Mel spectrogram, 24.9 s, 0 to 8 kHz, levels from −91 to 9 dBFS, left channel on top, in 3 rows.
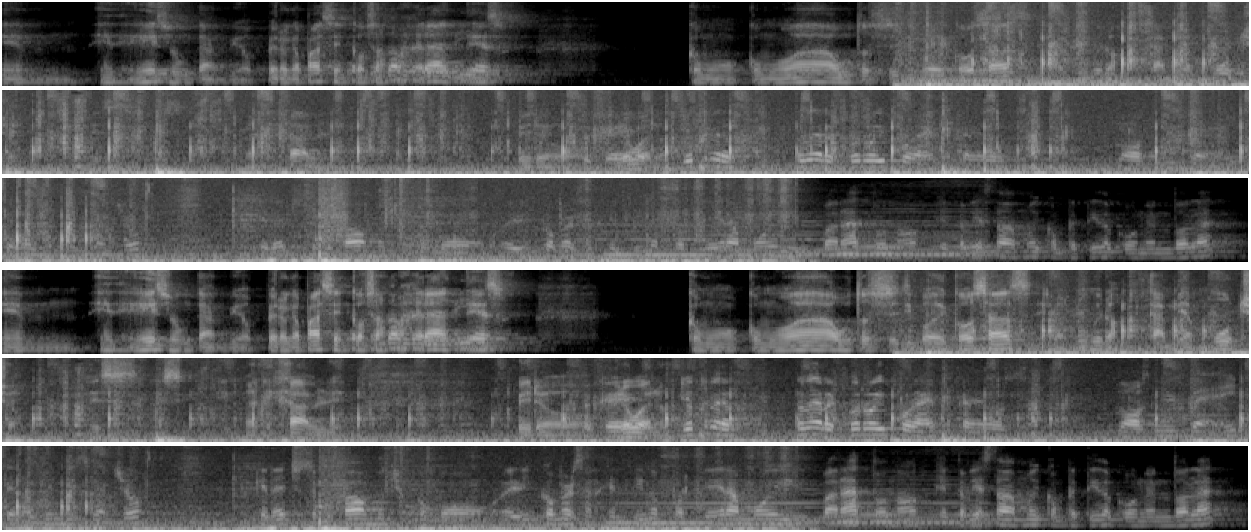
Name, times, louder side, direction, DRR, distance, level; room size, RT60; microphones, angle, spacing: voice 1, 0.0-3.4 3.7-3.8 4.6-8.5 8.9-11.4 11.8-12.8, right 6 dB, 90° right, 15 dB, 0.6 m, -34 dB
voice 2, 2.5-3.3 12.3-12.6 12.8-13.3 13.6-15.1 15.8-17.6 18.3-24.7, right 3 dB, 40° right, 15 dB, 0.6 m, -36 dB
sound 1, 5.9-21.9, left 2 dB, 80° left, 0.7 m, -31 dB
sound 2, 16.2-23.2, left 2 dB, 20° left, 0.8 m, -44 dB
15.0 x 7.6 x 8.7 m, 0.84 s
head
